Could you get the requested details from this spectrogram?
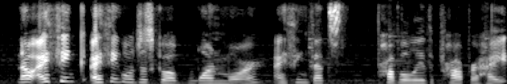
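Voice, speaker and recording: Over music in the background, a woman talks at a fairly quick pace in a fairly high pitch. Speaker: gaming video creator. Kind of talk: gameplay commentary. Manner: casual, conversational.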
